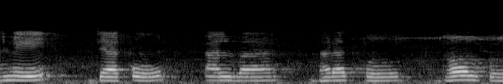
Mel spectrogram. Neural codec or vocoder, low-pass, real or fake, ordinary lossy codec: codec, 32 kHz, 1.9 kbps, SNAC; 7.2 kHz; fake; none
